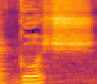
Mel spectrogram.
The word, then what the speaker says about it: gauche: À gauche. Sonido O.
